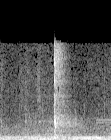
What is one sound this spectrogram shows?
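A tonearm needle drops onto a record with a soft click.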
